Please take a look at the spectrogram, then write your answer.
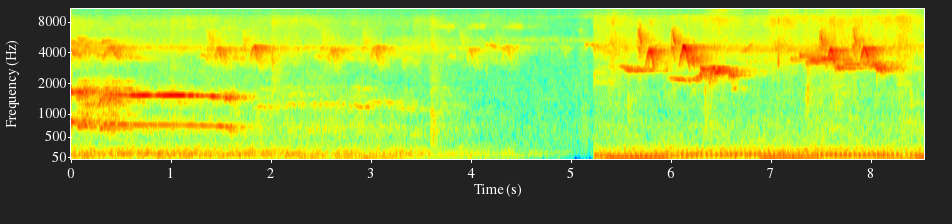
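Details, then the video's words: Early morning birds in cool countryside: a clear, steady whistled note with lower tones opens, fades into quiet, then a busy mix of high chirps and twitters resumes over a low rumble. "The atmosphere and sound of early morning birds in the cool countryside."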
